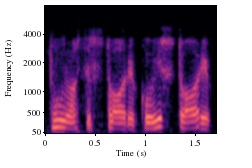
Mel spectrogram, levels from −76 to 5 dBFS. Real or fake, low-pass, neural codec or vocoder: fake; 7.2 kHz; codec, 16 kHz in and 24 kHz out, 1.1 kbps, FireRedTTS-2 codec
